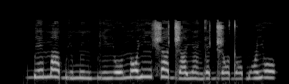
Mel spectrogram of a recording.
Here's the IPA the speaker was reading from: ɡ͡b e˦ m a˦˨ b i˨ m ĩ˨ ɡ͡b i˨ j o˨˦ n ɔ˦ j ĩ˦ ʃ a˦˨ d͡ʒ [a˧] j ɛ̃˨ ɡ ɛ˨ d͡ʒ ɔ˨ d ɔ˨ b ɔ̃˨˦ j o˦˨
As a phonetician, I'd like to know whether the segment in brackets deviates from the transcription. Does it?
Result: yes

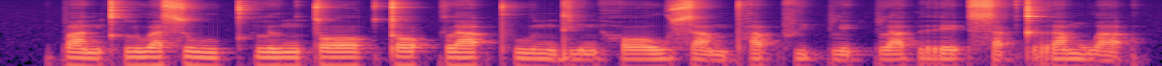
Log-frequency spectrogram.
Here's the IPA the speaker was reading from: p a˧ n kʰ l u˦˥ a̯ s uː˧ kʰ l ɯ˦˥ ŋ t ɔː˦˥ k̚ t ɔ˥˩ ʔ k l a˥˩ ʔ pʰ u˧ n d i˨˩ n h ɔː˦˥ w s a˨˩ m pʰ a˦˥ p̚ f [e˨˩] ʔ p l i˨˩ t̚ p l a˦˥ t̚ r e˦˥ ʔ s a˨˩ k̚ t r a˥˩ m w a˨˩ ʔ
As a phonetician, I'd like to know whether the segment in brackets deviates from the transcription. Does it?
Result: yes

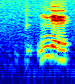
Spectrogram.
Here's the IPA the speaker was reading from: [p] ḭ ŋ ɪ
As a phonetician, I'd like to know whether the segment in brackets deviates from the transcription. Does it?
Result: no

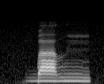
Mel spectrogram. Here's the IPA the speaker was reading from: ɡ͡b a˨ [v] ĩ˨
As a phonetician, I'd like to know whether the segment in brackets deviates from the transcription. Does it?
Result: no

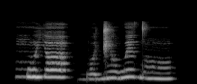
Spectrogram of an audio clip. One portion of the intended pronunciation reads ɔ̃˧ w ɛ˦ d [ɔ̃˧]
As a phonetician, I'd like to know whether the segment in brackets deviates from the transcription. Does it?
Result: no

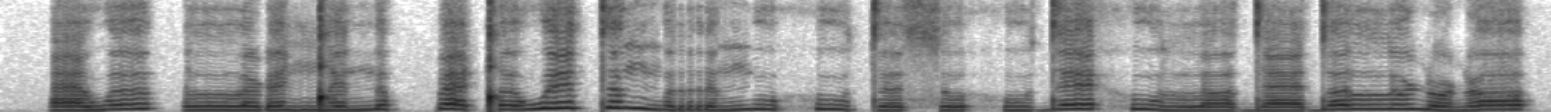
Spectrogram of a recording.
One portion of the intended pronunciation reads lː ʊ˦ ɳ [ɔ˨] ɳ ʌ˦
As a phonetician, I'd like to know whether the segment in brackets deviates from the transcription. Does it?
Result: no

